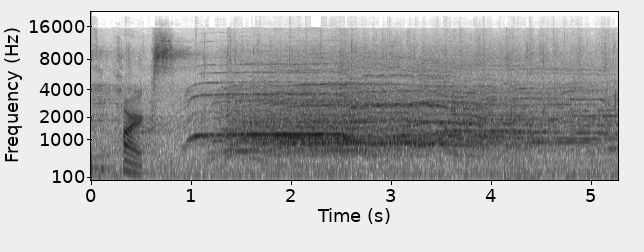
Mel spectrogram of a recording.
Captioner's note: audience cheering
